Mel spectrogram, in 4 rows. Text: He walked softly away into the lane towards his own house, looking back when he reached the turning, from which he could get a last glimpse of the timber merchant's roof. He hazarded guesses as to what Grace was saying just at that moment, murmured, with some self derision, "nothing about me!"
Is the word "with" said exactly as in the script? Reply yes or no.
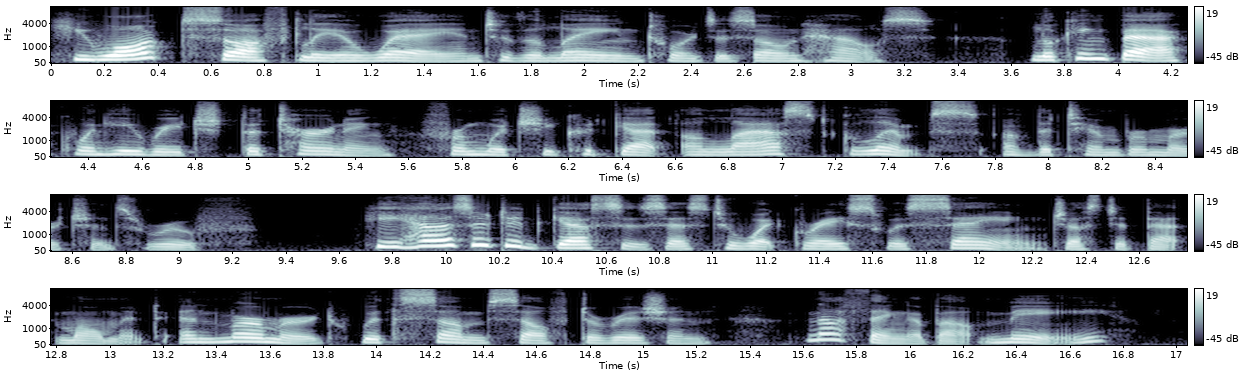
yes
